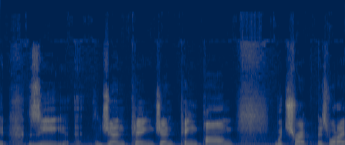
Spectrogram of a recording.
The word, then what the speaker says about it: Xi Jinping: The guy, I don't say XZ, how do you say it? Xi Jinping with shrimp is what I had last night.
